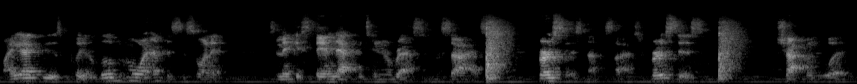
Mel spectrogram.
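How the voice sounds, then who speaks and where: A man's voice: medium pitch, fairly quick. A man teaching a drum lesson, explaining the rudiments and counting and singing the rhythms aloud. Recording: echoey room with loud noise. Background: metronome clicks.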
